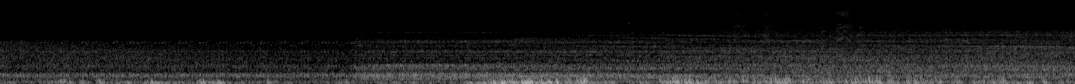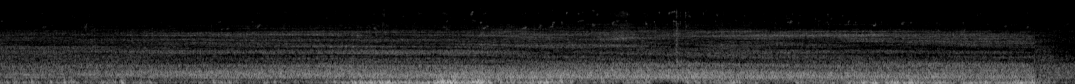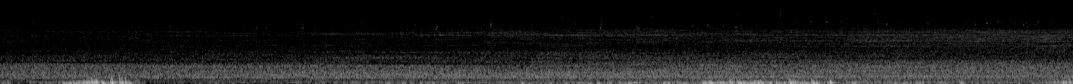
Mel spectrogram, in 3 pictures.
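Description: Traxxas TRX6 six-wheel RC truck's electric motor and drivetrain whining as it drives, with bursts of low rumble now and then. The whine stops suddenly about two-thirds of the way through.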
